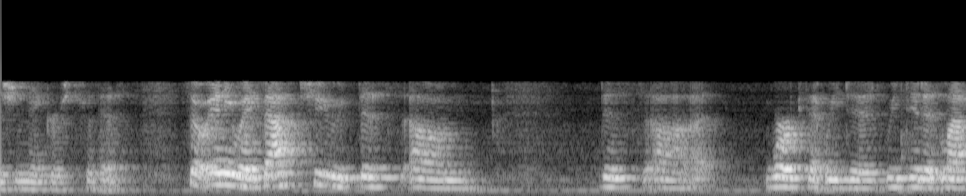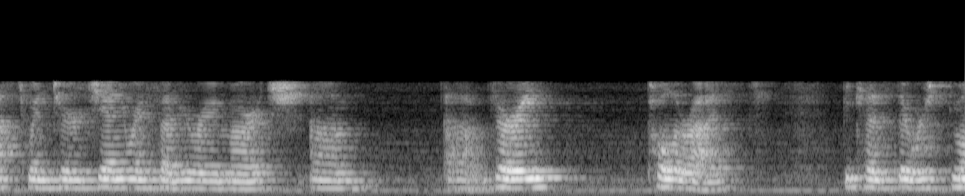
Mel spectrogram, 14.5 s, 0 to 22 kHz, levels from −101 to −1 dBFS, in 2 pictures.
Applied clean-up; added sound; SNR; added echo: none; none; none; reverberation time 0.6 s.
